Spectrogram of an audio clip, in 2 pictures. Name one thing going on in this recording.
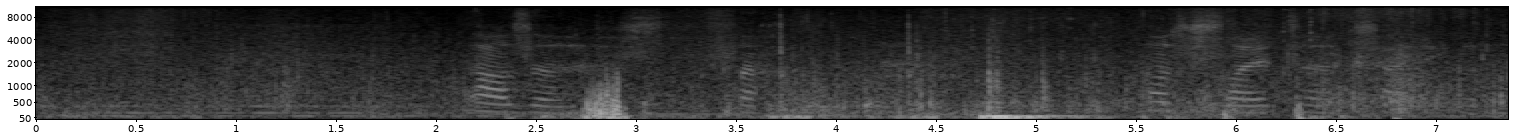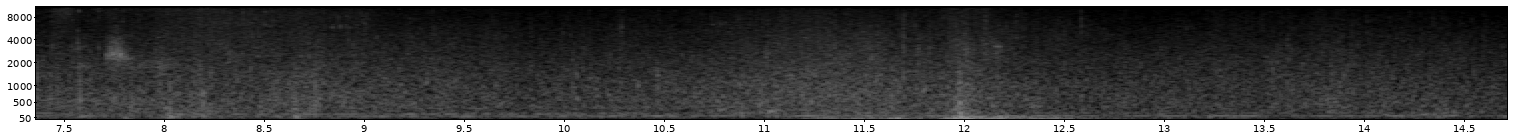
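Waves wash against a wooden ship's hull.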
